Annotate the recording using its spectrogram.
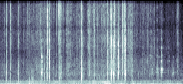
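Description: Bubble wrap crinkles and crackles under hands.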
